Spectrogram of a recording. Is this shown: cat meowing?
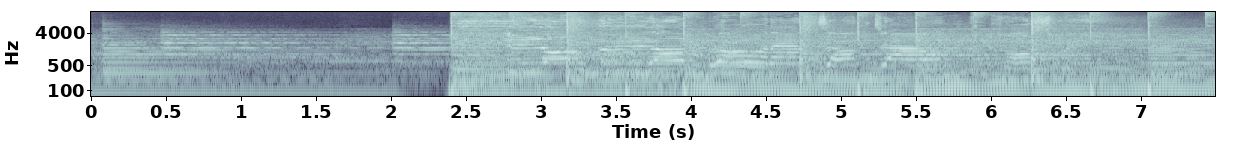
no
